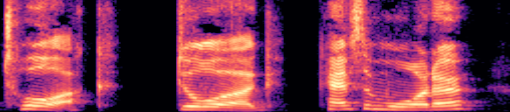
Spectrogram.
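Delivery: put-on, exaggerated caricature Jersey accent. Speaker mimics how Danielle talks, imitating Danielle's caricature Jersey accent. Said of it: "caricature of a Jersey accent and she talks like that".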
